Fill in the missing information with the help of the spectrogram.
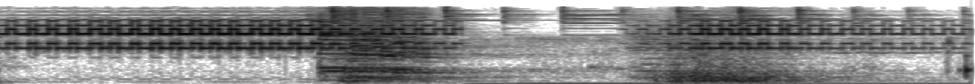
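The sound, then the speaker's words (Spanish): A cell phone ringtone plays loudly, a bright melodic tone with harmonic layers that sounds in two bursts separated by a brief dip, with no talking over it. “suena tu celular y tú estás con la fiera, vamos a suponer que estás con tu mujer, ahí por un lado, y suena tu celular.”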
